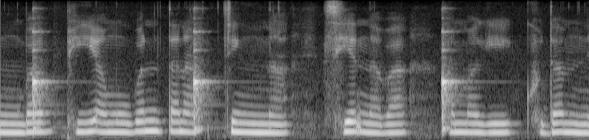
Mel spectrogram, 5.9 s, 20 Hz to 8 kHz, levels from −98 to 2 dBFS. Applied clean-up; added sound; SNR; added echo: none; Bowed string instrument; 6 dB; none.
